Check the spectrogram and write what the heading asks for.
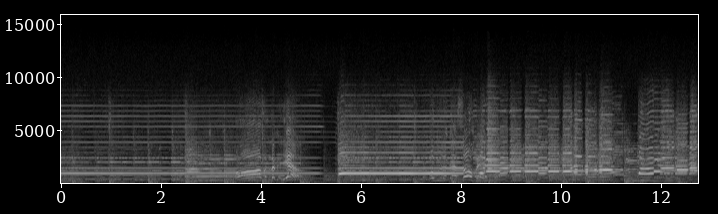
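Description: Blues harmonica solo over a steady guitar rhythm. It opens with long held notes, bends up through several notes near the middle, and plays a busier run of short notes in the last third.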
